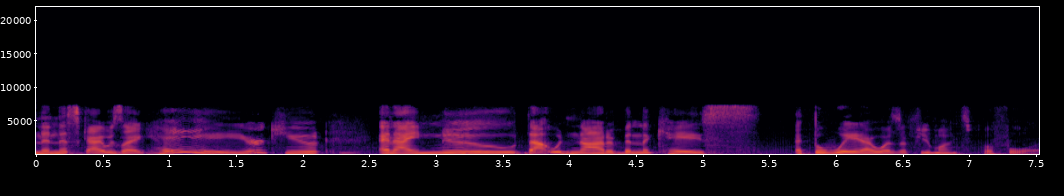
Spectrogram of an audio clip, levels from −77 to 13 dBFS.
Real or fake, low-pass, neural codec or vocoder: fake; 7.2 kHz; codec, 16 kHz, 4 kbps, X-Codec, HuBERT features, trained on balanced general audio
